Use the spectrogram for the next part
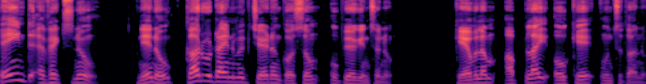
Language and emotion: Telugu, neutral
